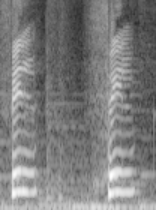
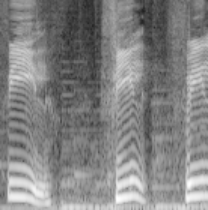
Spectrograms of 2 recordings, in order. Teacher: अगर हल्का किया, फिल किया तो भरने वाला, और लंबा खींच दिया, फील कर दिया तो ये महसूस करने वाला हो जाएगा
